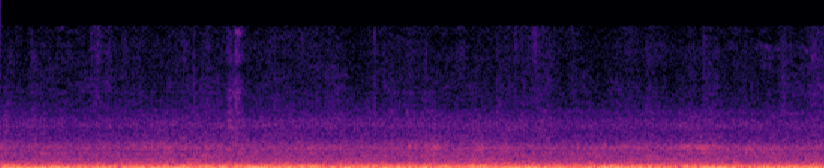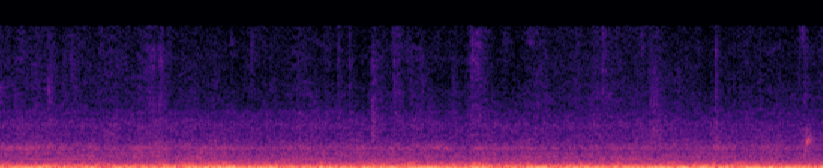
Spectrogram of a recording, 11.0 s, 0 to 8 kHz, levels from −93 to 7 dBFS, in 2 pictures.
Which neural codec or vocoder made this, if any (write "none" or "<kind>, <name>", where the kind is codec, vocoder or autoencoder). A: vocoder, Vocos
